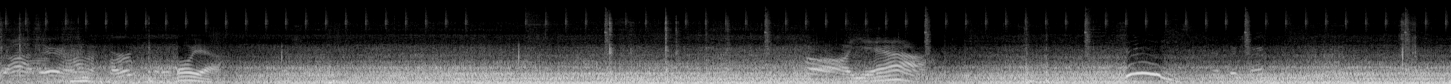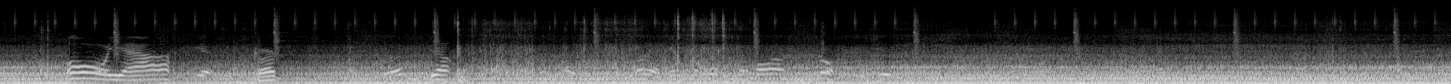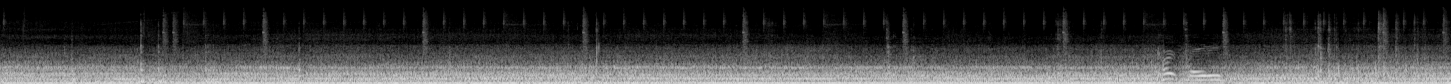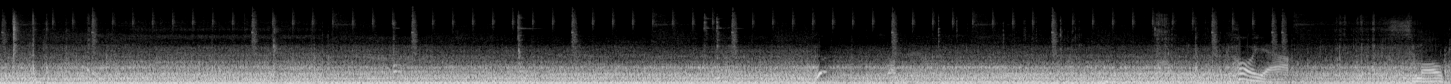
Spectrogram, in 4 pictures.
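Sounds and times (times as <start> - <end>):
boat engine droning: 0.0 - 58.0
short wavering pitched sounds: 0.0 - 58.0.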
